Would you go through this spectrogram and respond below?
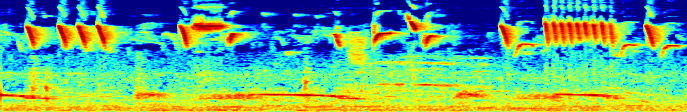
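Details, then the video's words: Energetic black-throated canary song meant to get silent birds singing again: quick runs of high downslurred notes, a few clipped chirps, then a fast rattling trill around five seconds, followed by more sweet whistles. "BLACKTHROAT GACOR UNTUK TERAPI MACET BUNYI"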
